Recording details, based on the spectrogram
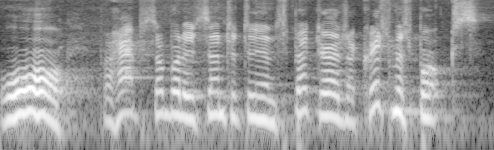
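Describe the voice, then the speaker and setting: A man's voice: high voice, steady tone, a little fast, muffled recording, close to an everyday voice. A cheeky young male constable played by an actor chats in a live radio play. He sounds jokey and colloquial, always ready with a quip. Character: cheeky, chatty young male English policeman.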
